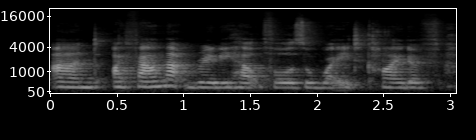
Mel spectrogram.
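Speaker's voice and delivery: ordinary delivery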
